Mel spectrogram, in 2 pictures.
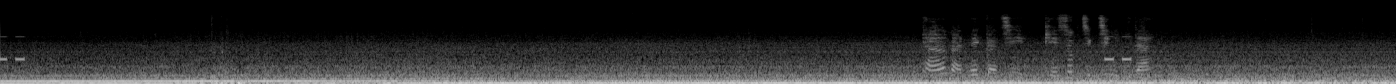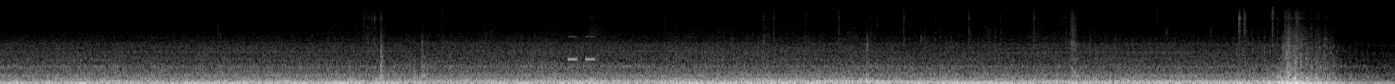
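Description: A car engine hums steadily from inside.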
